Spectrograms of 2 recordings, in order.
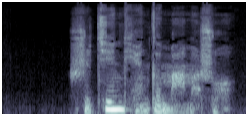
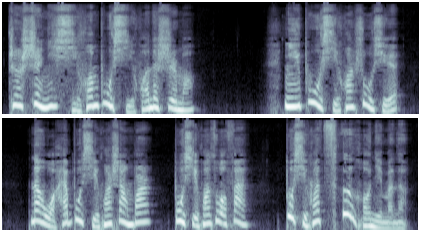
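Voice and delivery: fast, higher-pitched indignant tirade; angrier; 6 semitones higher, faster than usual. A narrator's reading. Mother fires back at daughter who dislikes maths, angry. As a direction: rattle off the complaints in rising exasperation. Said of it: "他妈就更火了".

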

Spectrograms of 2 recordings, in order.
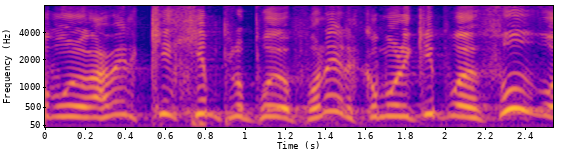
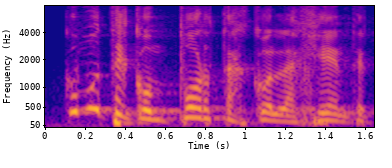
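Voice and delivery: ordinary talk, nothing marked

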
